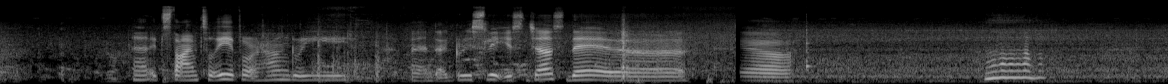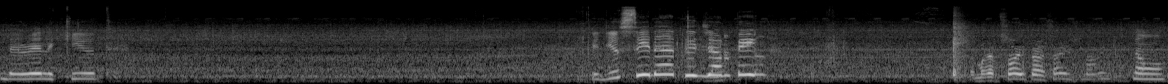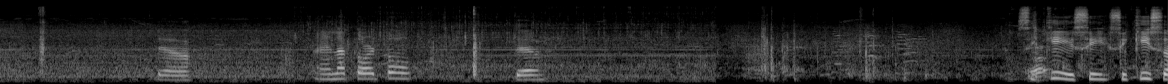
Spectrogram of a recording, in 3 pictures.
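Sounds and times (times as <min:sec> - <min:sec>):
outdoor background noise: 0:00.0 - 0:35.0.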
